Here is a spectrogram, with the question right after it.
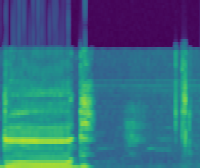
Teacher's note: হরফটি জিহ্বার গোড়া উপর দাঁতের মাড়ির সঙ্গে লাগাইলে উচ্চারণ হয়ে যাবে।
